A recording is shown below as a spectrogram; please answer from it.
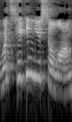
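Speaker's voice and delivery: mock-impatient kid voice. Speaker retelling a kid's complaint while setting up breakout rooms, mock-impatient. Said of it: "getting very impatient".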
